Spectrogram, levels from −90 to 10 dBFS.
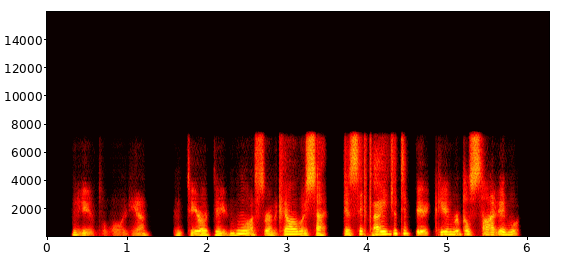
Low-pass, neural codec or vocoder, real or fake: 7.2 kHz; codec, 16 kHz, 0.5 kbps, FreqCodec, smaller model; fake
